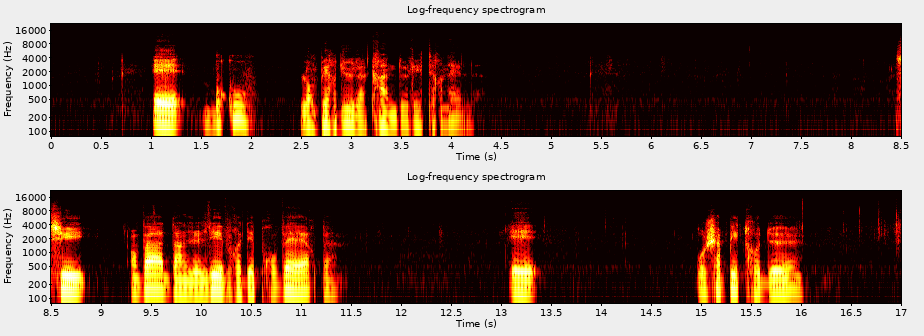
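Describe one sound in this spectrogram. An elderly man reads aloud in a chanting voice into a microphone, in short bursts with pauses.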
